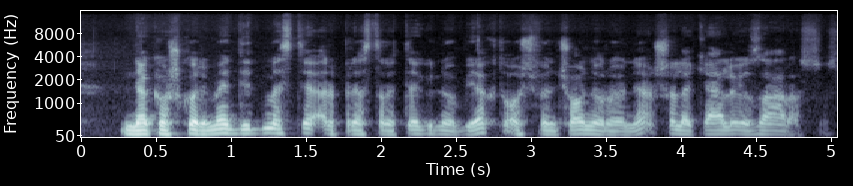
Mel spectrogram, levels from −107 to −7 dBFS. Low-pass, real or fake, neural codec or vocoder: 14.4 kHz; fake; vocoder, 44.1 kHz, 128 mel bands every 512 samples, BigVGAN v2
